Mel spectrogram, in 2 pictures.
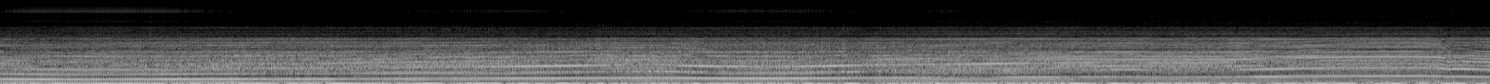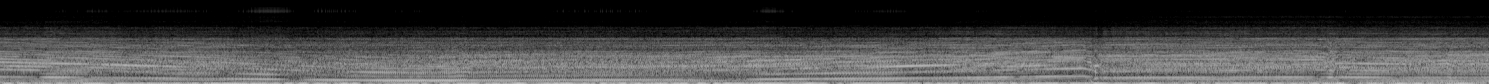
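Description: Racing motorcycle engine at speed on track, heard from a camera on the fairing. The engine note climbs slowly for about half the time, then falls away to a low point. It climbs again and changes pitch suddenly near the end.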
